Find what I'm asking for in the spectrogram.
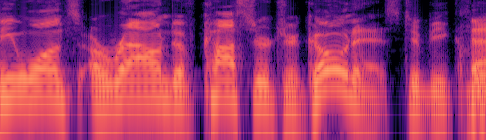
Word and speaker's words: Casa Dragones: Casa Dragones. – Dragones. Right. I would basically pronounce it Casa Dragons, right? Dragones, but it sounds cool either way.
